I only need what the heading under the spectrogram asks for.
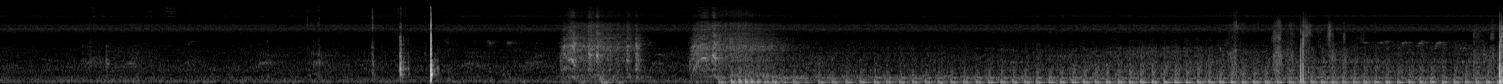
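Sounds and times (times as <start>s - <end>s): motorcycle engine starting and idling: 5.6s - 15.0s.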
